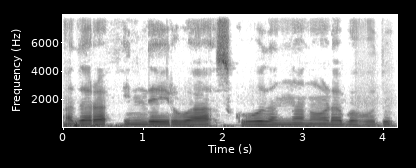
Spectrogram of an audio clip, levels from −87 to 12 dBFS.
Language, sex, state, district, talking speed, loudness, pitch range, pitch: Kannada, male, Karnataka, Bangalore, 85 wpm, -18 LUFS, 100-105 Hz, 100 Hz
